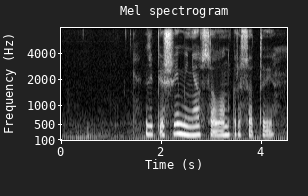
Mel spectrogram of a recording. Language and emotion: Russian, sad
